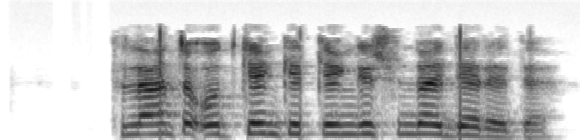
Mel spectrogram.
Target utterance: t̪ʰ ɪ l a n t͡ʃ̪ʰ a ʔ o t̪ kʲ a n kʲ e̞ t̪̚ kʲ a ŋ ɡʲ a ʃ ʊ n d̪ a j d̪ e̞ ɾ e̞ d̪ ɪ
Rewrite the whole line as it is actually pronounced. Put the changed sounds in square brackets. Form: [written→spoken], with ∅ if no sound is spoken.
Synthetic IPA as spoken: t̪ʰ ɪ l a n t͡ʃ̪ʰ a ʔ o t̪ kʲ a n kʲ e̞ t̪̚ kʲ a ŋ ɡʲ a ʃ ʊ n d̪ a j d̪ e̞ ɾ e̞ d̪ ɪ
